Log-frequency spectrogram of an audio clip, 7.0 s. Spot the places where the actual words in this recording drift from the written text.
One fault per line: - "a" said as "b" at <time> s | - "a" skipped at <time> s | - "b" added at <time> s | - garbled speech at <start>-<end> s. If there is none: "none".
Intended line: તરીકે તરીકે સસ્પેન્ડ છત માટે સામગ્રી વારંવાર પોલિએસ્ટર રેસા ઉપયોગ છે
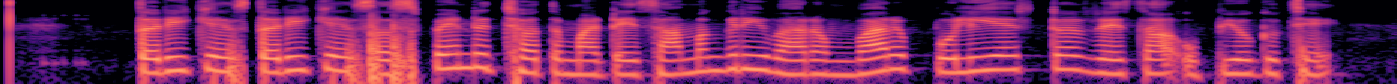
none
